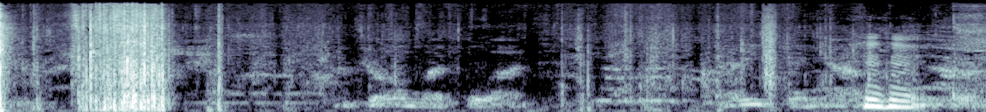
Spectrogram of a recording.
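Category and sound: household object, tarot cards being shuffled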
